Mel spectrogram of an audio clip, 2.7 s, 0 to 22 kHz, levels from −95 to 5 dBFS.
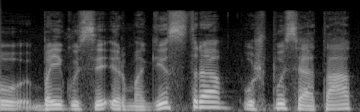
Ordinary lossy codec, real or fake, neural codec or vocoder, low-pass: AAC, 96 kbps; real; none; 14.4 kHz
